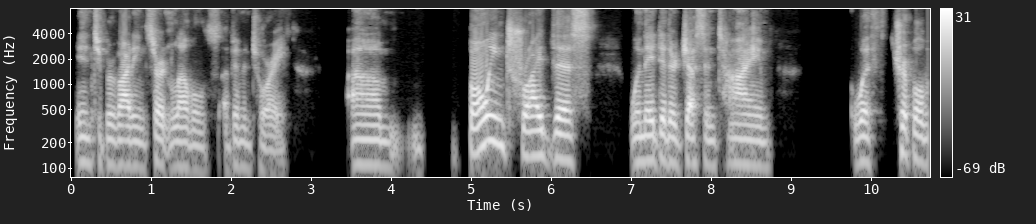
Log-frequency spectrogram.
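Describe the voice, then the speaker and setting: A man lecturing as a university instructor, explaining slides informally in a halting way, repeating words and correcting himself as he goes. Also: on the low side, a little mellow, poor audio.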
